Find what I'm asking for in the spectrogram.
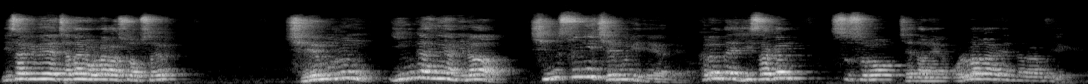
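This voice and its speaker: A man's voice: high voice, mellow. A man preaching a sermon as pastor, often asking the congregation questions and acting out the people in the story. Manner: acts out quoted voices, asks the congregation questions. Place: church hall. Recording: very echoey hall, voice from far off.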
